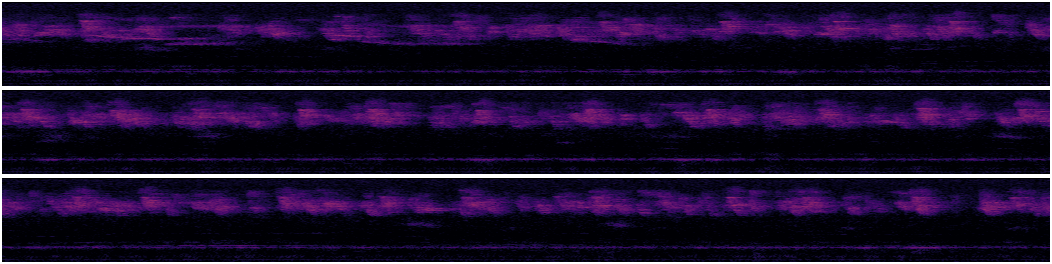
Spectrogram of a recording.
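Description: Faint birds chirping in quick repeated short notes, with a few falling calls in the first seconds, over a steady low hum.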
